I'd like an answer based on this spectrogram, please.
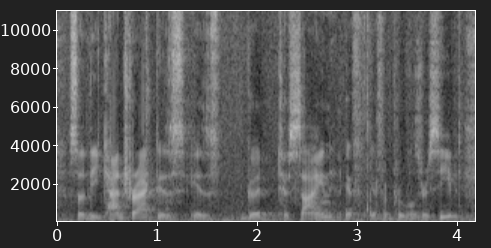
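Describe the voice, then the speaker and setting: Noticeable background noise runs under the man's talking. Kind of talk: meeting report. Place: meeting room. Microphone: podium.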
